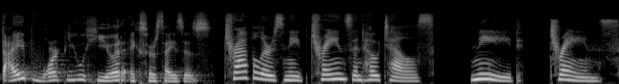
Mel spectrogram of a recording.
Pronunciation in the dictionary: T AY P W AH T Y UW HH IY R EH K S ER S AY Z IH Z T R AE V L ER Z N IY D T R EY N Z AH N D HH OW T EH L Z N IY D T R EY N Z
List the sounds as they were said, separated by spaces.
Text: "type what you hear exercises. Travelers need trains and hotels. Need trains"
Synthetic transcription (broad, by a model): T AY P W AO T Y UW HH IY R EH K S ER S AY Z IH Z T R AE V L ER Z N IY D T R EY N Z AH N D HH OW T EH L Z N IY D T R EY N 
